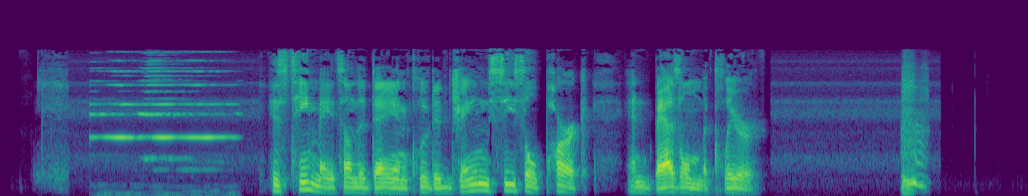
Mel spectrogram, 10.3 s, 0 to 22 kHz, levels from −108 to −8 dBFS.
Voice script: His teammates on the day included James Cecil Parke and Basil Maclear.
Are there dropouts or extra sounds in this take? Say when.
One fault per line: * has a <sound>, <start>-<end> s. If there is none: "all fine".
* has a squeak, 0.9-2.4 s
* has a throat clearing, 9.0-9.3 s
